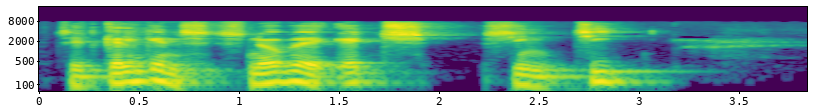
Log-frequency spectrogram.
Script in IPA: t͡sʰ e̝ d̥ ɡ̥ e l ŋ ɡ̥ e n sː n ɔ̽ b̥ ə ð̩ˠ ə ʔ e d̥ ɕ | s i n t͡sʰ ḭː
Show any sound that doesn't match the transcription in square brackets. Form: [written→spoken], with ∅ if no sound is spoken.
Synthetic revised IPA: t͡sʰ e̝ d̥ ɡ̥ e l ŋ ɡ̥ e n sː n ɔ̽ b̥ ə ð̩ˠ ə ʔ e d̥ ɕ | s i n t͡sʰ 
